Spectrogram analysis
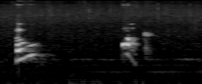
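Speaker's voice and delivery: very high, small muttering to oneself. Testing whether they can speak, muttering to themselves: very quiet, to oneself. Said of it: "very quietly to myself go".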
